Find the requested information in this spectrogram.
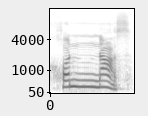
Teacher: خا جو ہے حروف مستعلیہ ہے، اس لیے اس کو ہونٹوں کو گول کر کے پڑھا جا رہا ہے، اور نون میں تشدید ہے تو پھر یہاں پہ گننا ہو رہا ہے.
